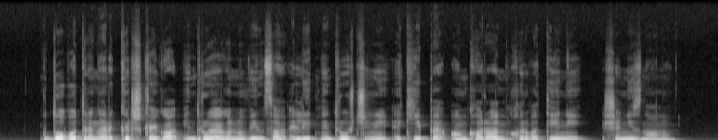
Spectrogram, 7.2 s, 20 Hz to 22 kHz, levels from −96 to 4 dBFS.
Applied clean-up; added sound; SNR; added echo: none; none; none; none.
